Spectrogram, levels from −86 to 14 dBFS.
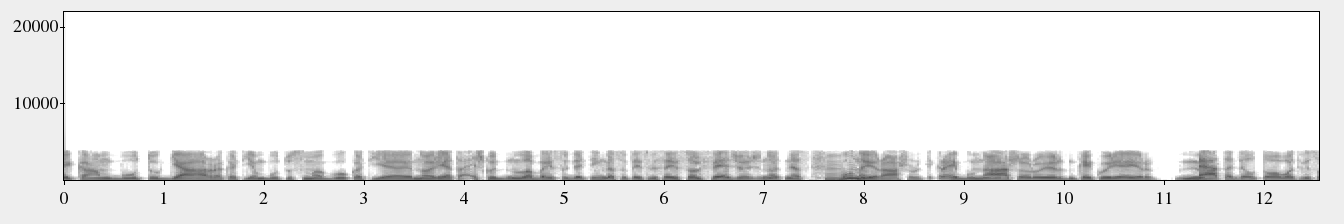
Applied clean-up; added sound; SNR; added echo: none; none; none; none.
